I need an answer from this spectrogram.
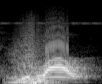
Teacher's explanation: آپ کے جو ہونٹ ہیں وہ بالکل راؤنڈ ہو جائیں گے، راؤنڈ شیپ میں آئیں گے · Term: واو کا مخرج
